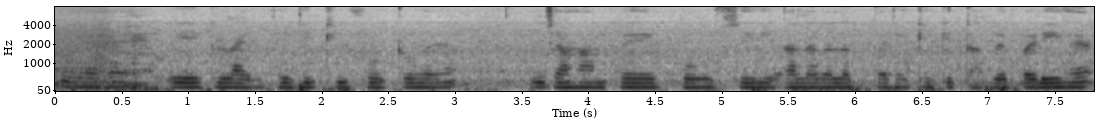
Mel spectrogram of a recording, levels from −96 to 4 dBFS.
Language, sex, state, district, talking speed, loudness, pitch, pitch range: Hindi, female, Rajasthan, Bikaner, 130 wpm, -17 LUFS, 150 Hz, 150-155 Hz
